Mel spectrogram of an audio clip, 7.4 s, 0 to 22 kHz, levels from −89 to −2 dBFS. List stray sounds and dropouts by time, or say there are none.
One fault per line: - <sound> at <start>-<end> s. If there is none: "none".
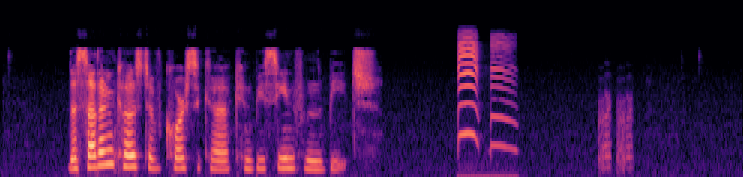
- squeak at 4.6-5.2 s
- laugh at 6.0-6.3 s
